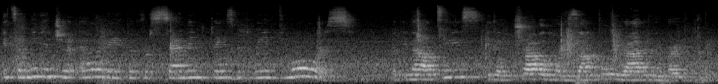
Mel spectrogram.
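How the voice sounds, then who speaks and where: Voicing a domineering, haughty corporate older sister in a screenplay cold read, a woman sounds bossy and dryly sarcastic, her natural voice high-pitched and a little fast. The indoor reading hall was recorded from far off, so there's echo and loud noise.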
